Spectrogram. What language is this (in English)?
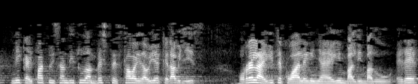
Basque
